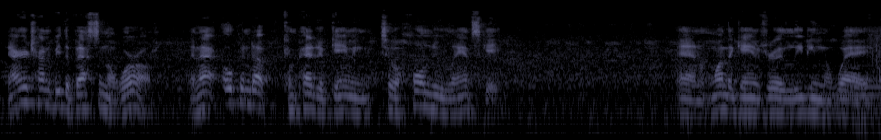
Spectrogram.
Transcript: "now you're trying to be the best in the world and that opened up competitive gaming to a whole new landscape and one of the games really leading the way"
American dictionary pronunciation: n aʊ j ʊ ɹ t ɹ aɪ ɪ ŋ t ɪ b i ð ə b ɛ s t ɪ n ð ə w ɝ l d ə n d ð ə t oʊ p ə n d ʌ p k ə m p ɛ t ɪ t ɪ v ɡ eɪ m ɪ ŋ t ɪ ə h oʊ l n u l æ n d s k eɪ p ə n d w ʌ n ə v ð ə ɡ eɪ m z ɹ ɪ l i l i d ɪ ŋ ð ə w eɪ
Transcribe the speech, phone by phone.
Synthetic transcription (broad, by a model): n aʊ j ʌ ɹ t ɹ aɪ ɪ ŋ t ɪ b i ð ə b ɛ s t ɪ n ð ə w ɝ l d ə n ð ə t oʊ p ə n d ʌ p k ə m p ɛ t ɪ t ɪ v ɡ eɪ m ɪ ŋ t ɪ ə h oʊ l n u l æ n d s k eɪ p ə n w ʌ n ə v ð ə ɡ eɪ m z ɹ ɪ l i l i d ɪ ŋ ð ə w eɪ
